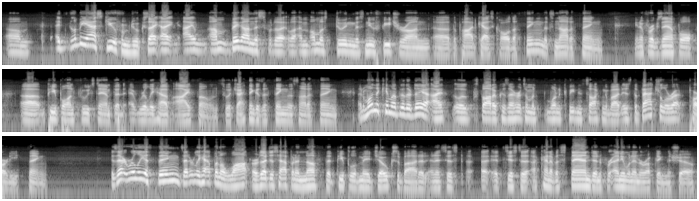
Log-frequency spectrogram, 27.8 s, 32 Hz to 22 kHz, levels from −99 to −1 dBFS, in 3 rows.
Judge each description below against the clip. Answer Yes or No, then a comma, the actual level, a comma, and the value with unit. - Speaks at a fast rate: Yes, fast, 260 wpm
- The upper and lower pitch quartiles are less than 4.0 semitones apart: No, average, 5.1 semitones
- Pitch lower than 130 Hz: Yes, low, 120 Hz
